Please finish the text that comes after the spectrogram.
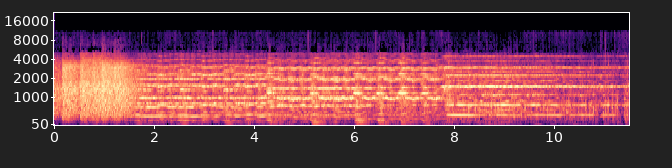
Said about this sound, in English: Gunfight going on. The Indians are pinned down.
